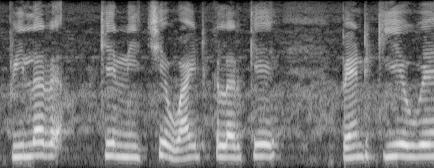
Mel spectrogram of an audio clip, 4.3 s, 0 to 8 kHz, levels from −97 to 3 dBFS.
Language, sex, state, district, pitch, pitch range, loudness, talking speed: Hindi, male, Jharkhand, Deoghar, 210 Hz, 200-220 Hz, -15 LUFS, 140 wpm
